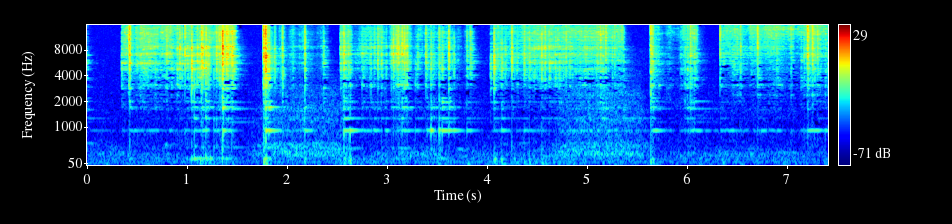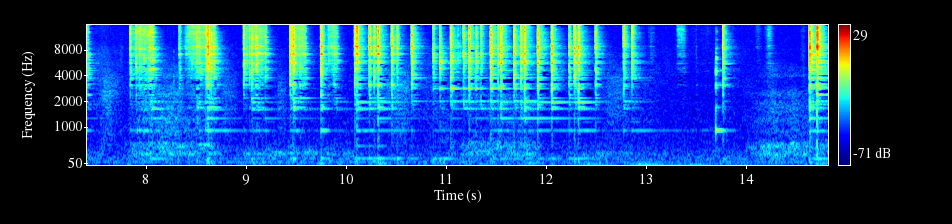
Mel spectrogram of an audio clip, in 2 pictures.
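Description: Long nails tap and scratch a hollow, empty, white perforated metal candle holder with a lace pattern. The result is a run of bright, dry clicks and raspy scrapes with almost no low end. The taps are quick and die out almost at once, coming in bursts separated by brief silences.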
